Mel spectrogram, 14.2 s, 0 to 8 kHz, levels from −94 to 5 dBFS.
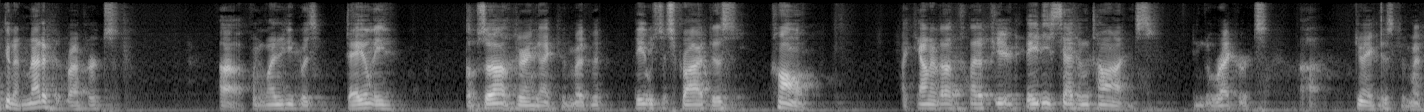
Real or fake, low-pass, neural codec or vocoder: fake; 7.2 kHz; codec, 16 kHz, 1 kbps, FunCodec, trained on Chinese and English, 50 frames a second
